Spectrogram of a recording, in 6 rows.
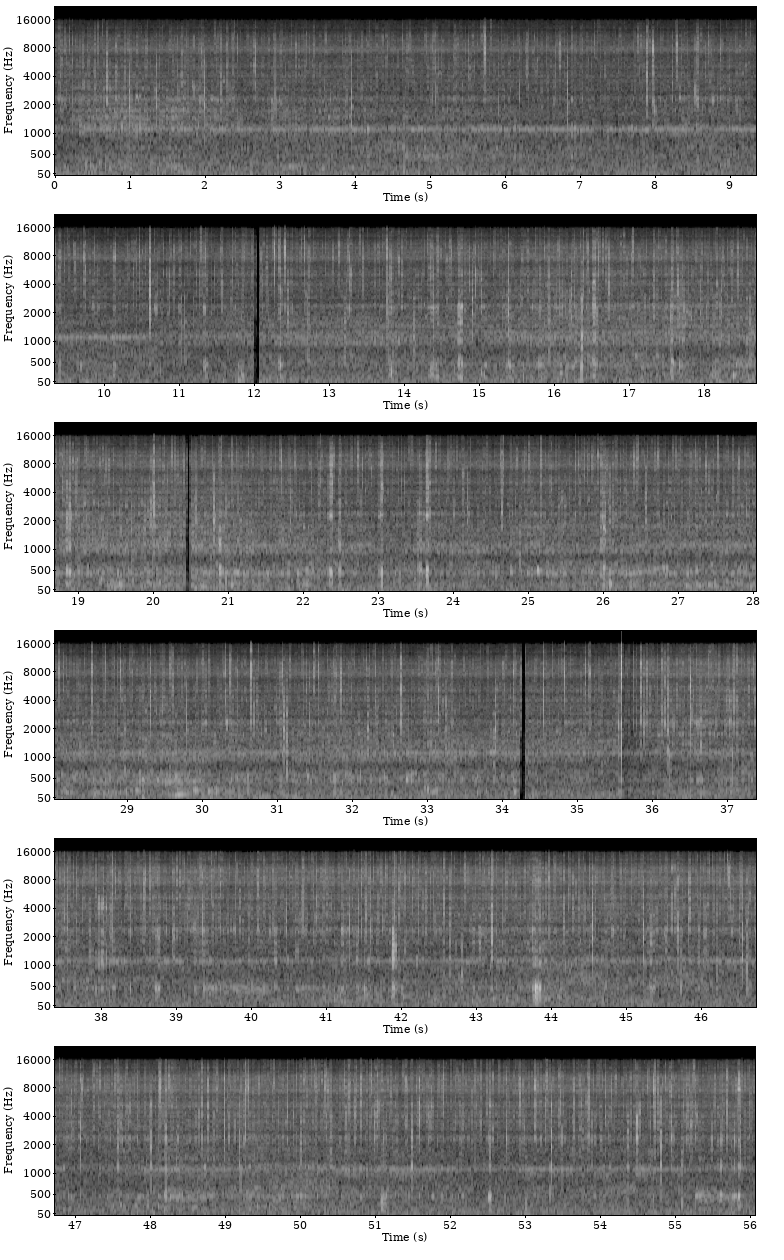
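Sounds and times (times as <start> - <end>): sharp underwater clicks: 0.0 - 56.0
underwater rushing water hiss: 0.0 - 56.0.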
